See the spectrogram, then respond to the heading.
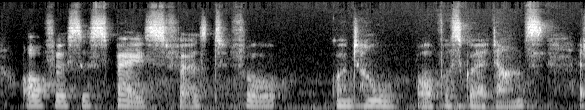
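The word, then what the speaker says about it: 广场舞: And first of all, how do you pronounce that in Chinese? Guang Chang. Guang Chang. Yeah, means square or plaza. Okay. Wu Wu. means dance. Dance. Okay. So Guang Chang Wu.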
